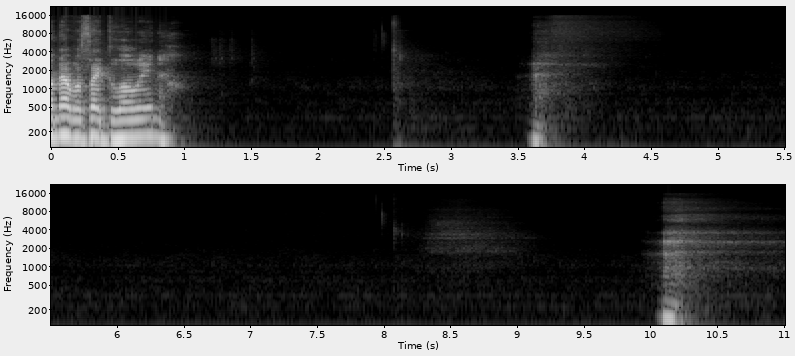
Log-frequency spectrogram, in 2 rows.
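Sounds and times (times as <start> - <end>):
man sighing: 3.6 - 4.2, 10.0 - 10.9.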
